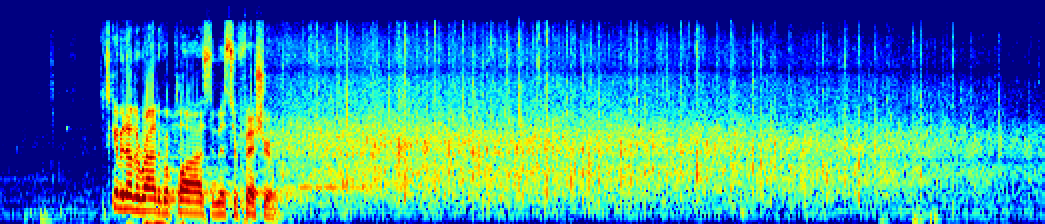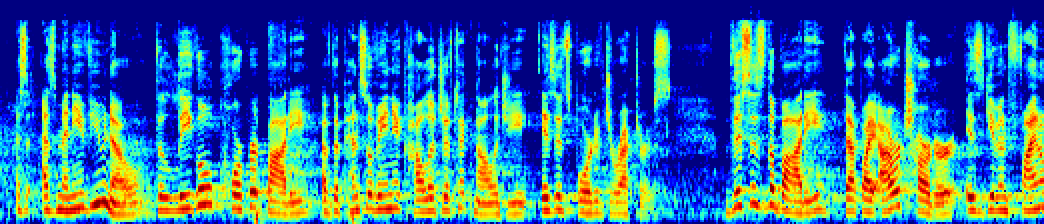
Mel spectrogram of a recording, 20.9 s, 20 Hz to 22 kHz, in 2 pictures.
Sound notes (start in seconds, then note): 4.4 applause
